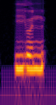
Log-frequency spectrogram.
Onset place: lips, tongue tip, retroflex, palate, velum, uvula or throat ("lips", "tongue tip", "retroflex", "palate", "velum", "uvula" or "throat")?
palate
